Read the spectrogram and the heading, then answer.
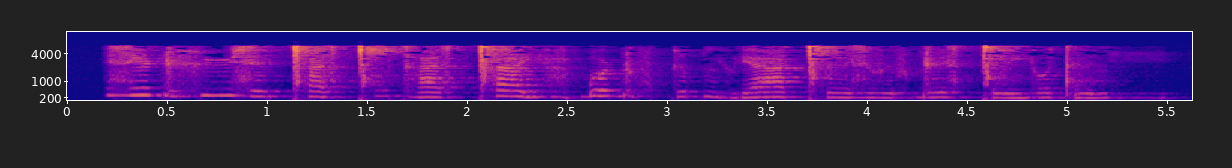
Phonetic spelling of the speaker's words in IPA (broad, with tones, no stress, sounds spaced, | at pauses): z ɪː˦ ɖ ɪ˨ x yː˦ z ɘː˨ ǀʰ a˨ z ǀʰ o̤˦ dʱ aː˨ z ǀʰ a˦˨ j a̤˦˨ ɓ o˦ ɖ o̤˨ f k ɘ˦ p lʲ o̤˨ ɾʲ aː˦ ǀʰ ɘː˨ z v ɪ˨ f ɖ ɘː˦ z ǀ ɪː˨ j o˦ tʼ ɨ˨ l i̤˦˨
